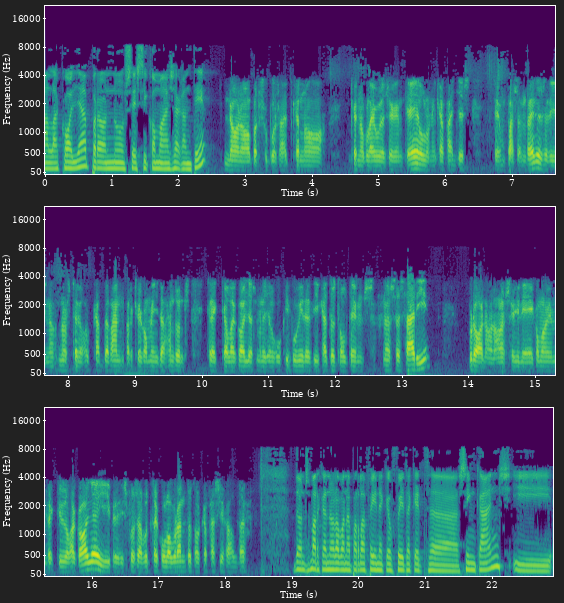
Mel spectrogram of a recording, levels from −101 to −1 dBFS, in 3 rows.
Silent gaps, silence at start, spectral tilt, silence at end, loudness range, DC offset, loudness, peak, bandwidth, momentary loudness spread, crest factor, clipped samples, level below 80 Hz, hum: none; 0 s; -5.5 dB/octave; 0 s; 4 LU; under 0.1%; -19 LUFS; 0 dBFS; 8.4 kHz; 9 LU; 20 dB; under 0.1%; -52 dBFS; none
